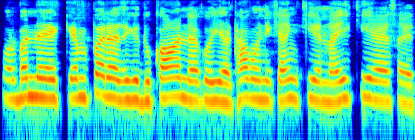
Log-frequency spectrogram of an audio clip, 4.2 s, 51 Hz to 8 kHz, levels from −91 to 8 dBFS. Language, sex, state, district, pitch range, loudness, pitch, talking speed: Rajasthani, male, Rajasthan, Nagaur, 210-235 Hz, -15 LUFS, 225 Hz, 230 wpm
